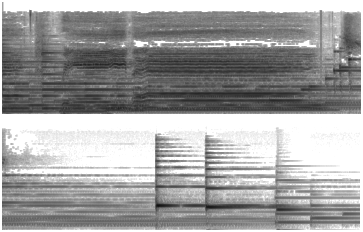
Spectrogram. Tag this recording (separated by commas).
Keyboard (musical), Musical instrument, Music, Singing, Electric piano, Piano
